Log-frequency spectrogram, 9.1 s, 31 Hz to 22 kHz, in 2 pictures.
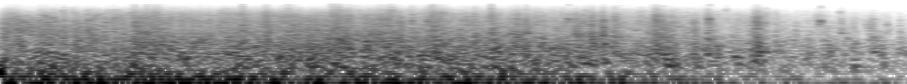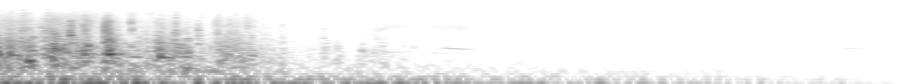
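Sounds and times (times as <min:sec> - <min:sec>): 
explosion: 0:00.0 - 0:06.4.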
